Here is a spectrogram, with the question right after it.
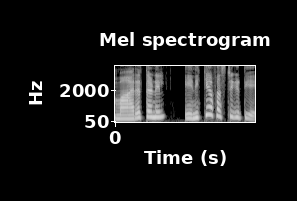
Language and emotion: Malayalam, happy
